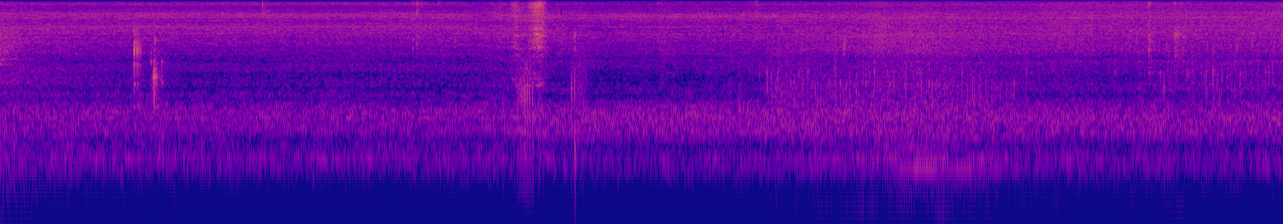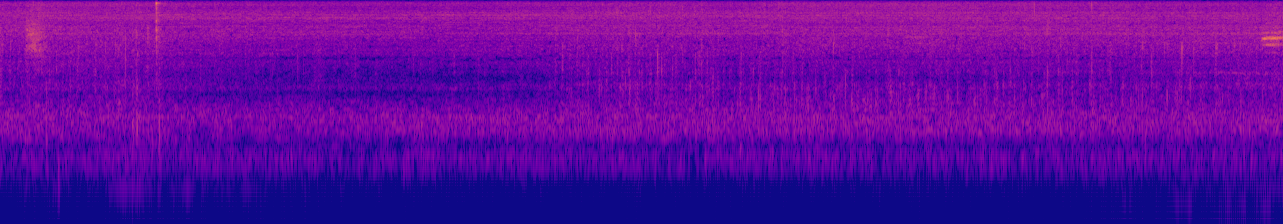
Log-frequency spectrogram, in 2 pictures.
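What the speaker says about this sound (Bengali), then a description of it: "এবার আমরা ভেজে নেব" Beetroot kachori deep frying in oil, a soft, steady bubbling hiss that holds at an even level for a long stretch, with a few faint clicks now and then.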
